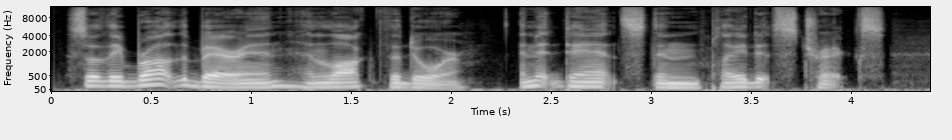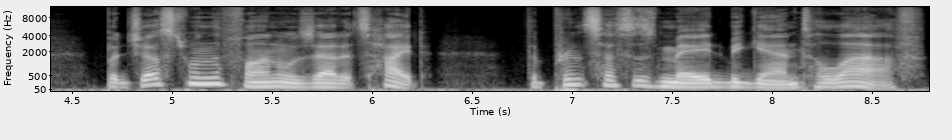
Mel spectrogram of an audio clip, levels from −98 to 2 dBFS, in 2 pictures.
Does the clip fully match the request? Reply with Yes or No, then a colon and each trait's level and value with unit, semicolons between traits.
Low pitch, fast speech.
Yes: low, 130 Hz; fast, 220 wpm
